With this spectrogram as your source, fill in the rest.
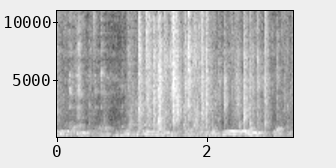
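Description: Soft, low coos of Sarıkır tumbler pigeons repeat in a gentle rolling rhythm, close by, with light rustling and faint chirps around them.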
